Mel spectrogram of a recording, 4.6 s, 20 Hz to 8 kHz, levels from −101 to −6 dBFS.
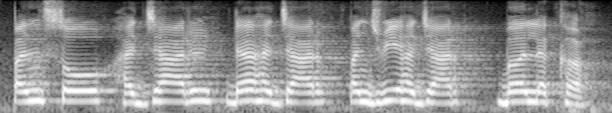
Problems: background sounds at intervals, echo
